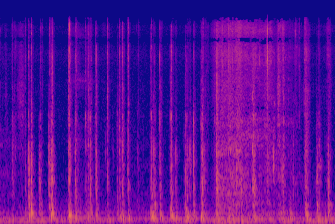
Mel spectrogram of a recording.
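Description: Fingertips tap the wall of a hollow, perforated, fabric-laminated drum lamp shade, producing a quick, uneven series of soft, dull taps with almost no ring. The taps sit over a low, steady hum, with a brief patch of brighter rustling midway through.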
